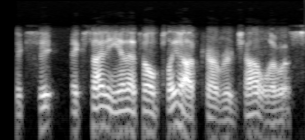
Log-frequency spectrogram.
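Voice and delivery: normal talking voice

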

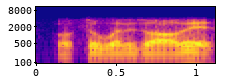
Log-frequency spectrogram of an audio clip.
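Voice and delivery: put-on sarcastic tone. Retelling how he looked into the folder: imitating someone being sarcastic. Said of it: "he start getting real sarcastic and saying".

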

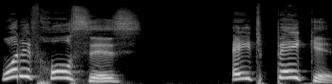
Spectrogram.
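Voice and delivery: odd, put-on, swooping British accent. Voicing someone's doubt as it speaks up, weird British voice. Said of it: "this weird British voice that says".

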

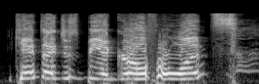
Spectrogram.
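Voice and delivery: shrieking through tears, very loud and very high. Retelling a partner's reaction to an engagement ring idea: imitating Mary's tearful scream. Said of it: "broke down in tears and screamed".

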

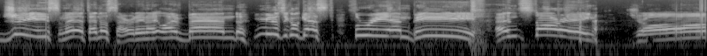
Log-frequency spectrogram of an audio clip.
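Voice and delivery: put-on announcer voice. Doing a show intro in the style of a late-night sketch show: Jimmy Pardo impression. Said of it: "I can do a Jimmy Pardo impression".

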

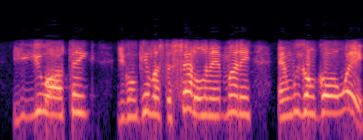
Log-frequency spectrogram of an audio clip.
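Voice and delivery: real, passionate, emotional high woman's voice. Retelling a lady who came up asking about a missing flight, imitating an emotional woman. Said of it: "She was real emotional".

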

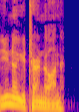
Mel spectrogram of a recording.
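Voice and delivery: ordinary delivery

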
